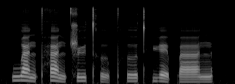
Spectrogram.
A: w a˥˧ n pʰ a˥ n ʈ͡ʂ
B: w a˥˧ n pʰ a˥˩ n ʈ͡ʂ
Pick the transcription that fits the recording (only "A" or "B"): B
